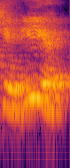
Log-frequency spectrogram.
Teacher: eu tenho o i a que estão formando aqui um iato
